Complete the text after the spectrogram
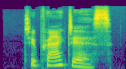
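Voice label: "to practice", English, female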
